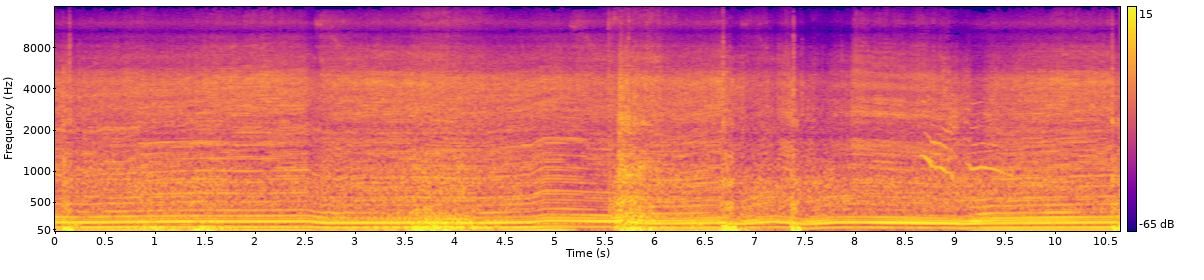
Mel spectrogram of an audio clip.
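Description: A powerful car engine roars steadily, its pitch shifting as the car speeds up and slows down.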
